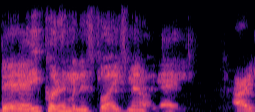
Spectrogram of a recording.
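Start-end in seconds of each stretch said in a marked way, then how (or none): 1.6-2.5 play-acted fed-up, irritated, annoyed tone. Recapping an argument between two people: retelling an irritated reply. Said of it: "Coleman got real irritated".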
